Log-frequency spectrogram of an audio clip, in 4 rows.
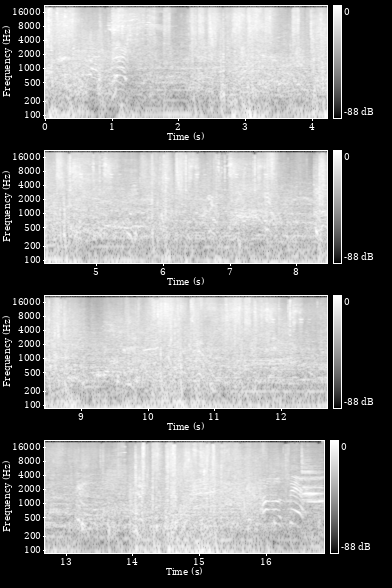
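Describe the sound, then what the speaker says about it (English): Enemy gunfire in Marvel's Spider-Man 2 gameplay rattles in dense bursts amid booms, crashes and a game soundtrack, with characters talking over the loud, nonstop action. "They're shooting stuff at us."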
